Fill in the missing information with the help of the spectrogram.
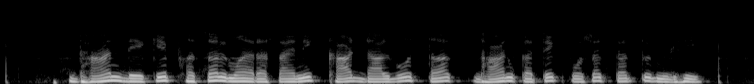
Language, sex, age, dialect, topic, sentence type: Chhattisgarhi, male, 18-24, Northern/Bhandar, agriculture, question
